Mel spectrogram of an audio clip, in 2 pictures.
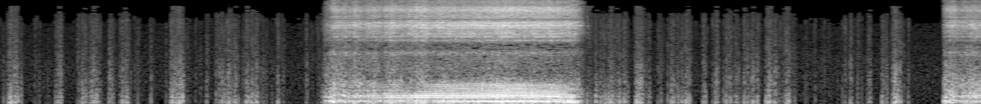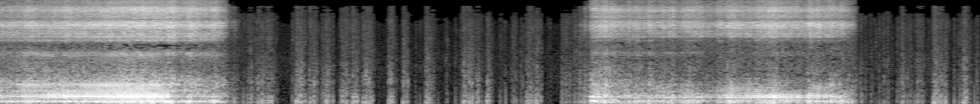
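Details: Loud, rattling snores from a sleeping adult man (husband), three on breathing in, about two seconds each, with quiet breathing between: snoring during sleep.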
